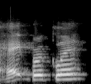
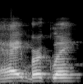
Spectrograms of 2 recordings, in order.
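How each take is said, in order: First: "Hey, Brooklyn." called out again with a much higher, rising "Brooklyn". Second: Said in the usual way. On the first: Retold or imitated. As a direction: call her name again, pitched up high and rising at the end. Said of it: "And I'd be like". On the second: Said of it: "I could be like".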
